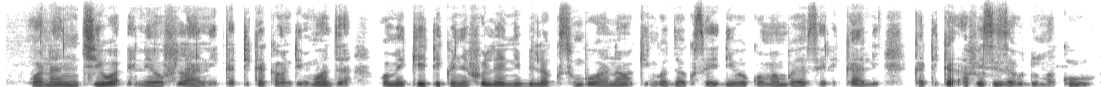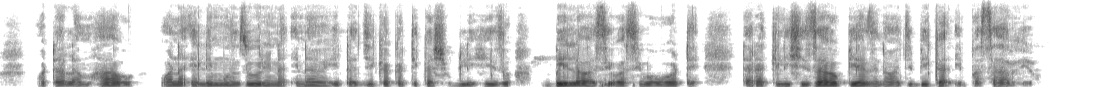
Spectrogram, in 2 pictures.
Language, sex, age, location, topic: Swahili, male, 18-24, Kisumu, government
